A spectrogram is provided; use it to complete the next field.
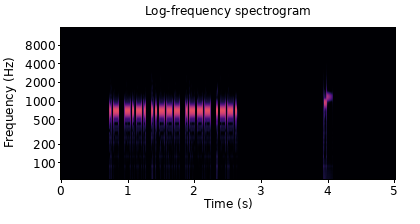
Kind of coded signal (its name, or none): Morse code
